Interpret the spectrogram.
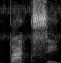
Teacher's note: uma única letra, X, produzindo dois fonemas, dois sons, um de K e o de S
